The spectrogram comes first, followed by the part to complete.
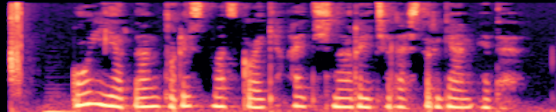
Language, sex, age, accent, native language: Uzbek, female, 18-24, Andijon, Uzbek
